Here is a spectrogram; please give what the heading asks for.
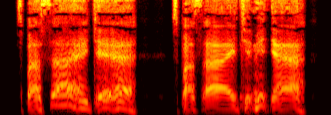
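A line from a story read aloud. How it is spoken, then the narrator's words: Male shout. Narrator (Russian): прокричал он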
